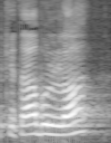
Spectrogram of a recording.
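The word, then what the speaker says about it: كتاب الله: So, coming there, brother, I was just trying to explain you that when you say Kitabullah, you never say Kitabullahi.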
